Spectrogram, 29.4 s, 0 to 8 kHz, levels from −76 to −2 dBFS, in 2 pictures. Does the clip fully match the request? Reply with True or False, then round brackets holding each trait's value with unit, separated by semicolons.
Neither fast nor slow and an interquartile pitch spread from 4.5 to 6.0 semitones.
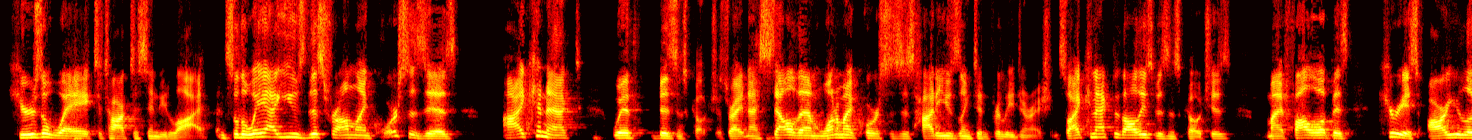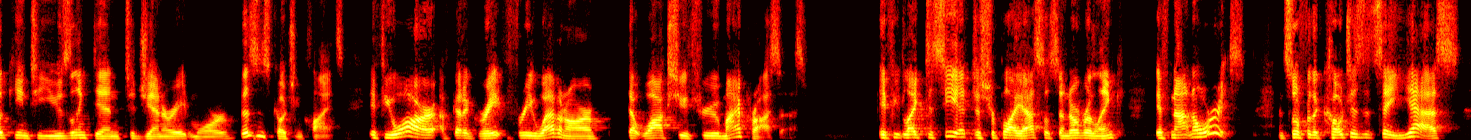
False (220 wpm; 4.9 semitones)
